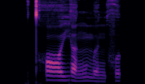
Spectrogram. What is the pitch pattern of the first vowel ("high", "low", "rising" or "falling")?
high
